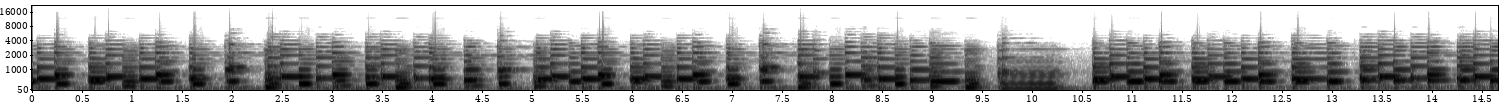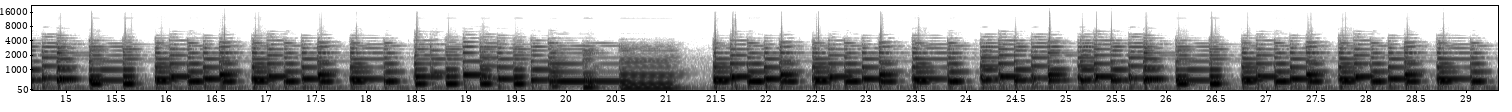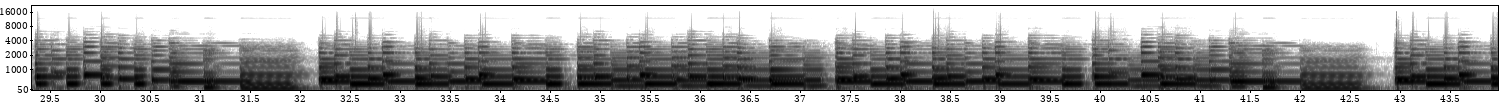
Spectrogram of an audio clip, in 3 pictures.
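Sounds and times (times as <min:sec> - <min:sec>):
background piano music: 0:00.0 - 0:43.9.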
